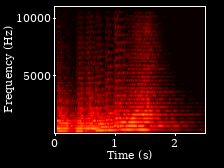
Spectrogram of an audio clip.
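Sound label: level up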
